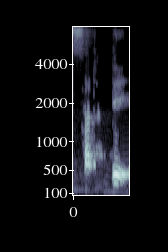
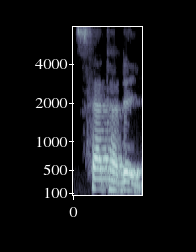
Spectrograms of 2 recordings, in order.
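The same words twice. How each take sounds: First: Everyday local "sa-tar-de"; common Bangla pronunciation. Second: স্যাটারডে as "sa-tha-dey", aspirated t, silent r; correct pronunciation. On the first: English teacher showing how we usually say it, common pronunciation. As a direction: say স্যাটারডে with unaspirated t and short final "de". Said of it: "আমরা সাধারণত এভাবেই বলে থাকি". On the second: Teacher answering what the right way is, correct pronunciation. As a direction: say স্যাটারডে with breathy "th" t and long "dey". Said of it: "সঠিক উচ্চারণটা কি হবে". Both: Shown as a demonstration.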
